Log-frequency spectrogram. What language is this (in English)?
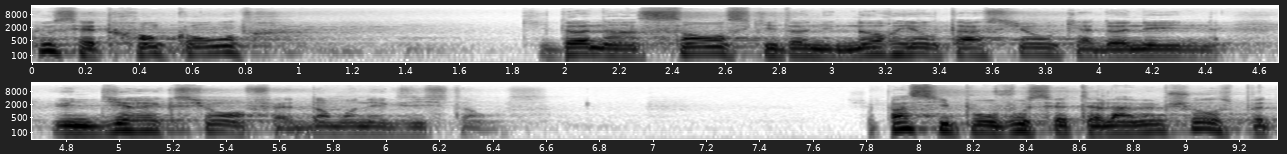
French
